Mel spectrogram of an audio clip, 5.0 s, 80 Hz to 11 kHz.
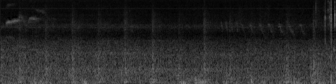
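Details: Locomotive 185 200 with EZ freight wagons rolling past: dull, uneven thuds about once a second over the rumble; many wheel flat spots.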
